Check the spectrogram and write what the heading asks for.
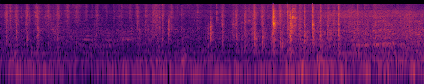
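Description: Low rumble of wind and handling on a phone microphone while walking outdoors, with many small knocks and clicks from the phone being handled and footsteps, and faint voices in the background.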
